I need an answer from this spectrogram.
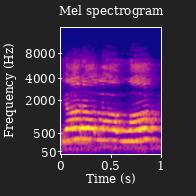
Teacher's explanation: इनका उच्चारण करते समय जीभ मुख के किसी भी भाग का पूरा स्पर्श नहीं करती है, इसलिए अंतस्थ व्यंजन कहलाता है।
